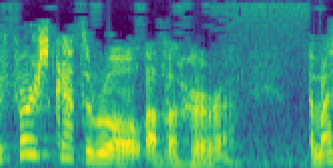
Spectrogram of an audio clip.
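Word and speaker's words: Uhura: commander when you first got the role of a hura am i saying it right a hurricane what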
